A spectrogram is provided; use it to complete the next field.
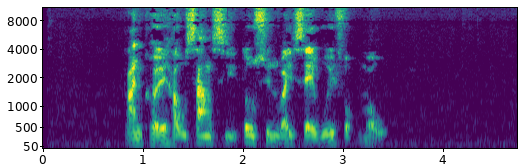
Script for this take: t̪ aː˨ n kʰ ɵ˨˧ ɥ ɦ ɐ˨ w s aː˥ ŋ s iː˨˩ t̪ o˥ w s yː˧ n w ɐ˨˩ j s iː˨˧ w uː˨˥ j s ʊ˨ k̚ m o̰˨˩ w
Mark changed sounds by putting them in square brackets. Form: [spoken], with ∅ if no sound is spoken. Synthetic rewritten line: t̪ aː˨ n kʰ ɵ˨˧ ɥ ɦ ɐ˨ w s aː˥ ŋ s iː˨˩ t̪ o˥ w s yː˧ n w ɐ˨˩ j s [ɛː˨˧] w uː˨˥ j [f] ʊ˨ k̚ m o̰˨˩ w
